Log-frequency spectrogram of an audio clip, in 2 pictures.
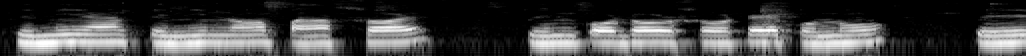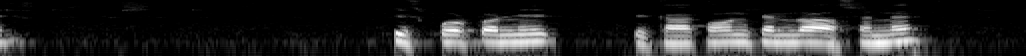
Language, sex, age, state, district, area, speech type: Assamese, male, 45-60, Assam, Jorhat, urban, read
